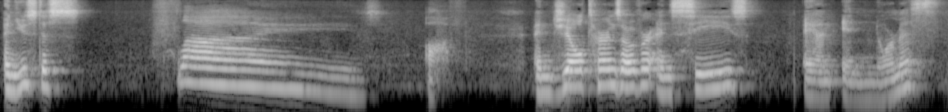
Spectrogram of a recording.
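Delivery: almost whisper the reveal; hushed awe. A narrator's reading. Dramatic reveal of the lion.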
